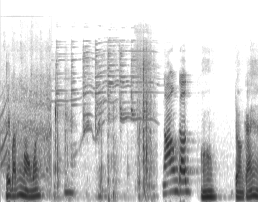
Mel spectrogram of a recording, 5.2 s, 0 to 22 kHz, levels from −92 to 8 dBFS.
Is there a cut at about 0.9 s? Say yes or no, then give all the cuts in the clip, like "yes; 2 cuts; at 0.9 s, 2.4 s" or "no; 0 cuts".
yes; 1 cut; at 0.9 s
